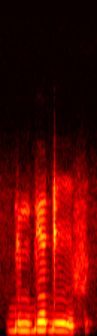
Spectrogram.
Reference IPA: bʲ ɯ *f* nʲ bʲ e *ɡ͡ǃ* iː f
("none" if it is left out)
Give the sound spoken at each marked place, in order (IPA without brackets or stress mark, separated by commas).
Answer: none, ɡ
